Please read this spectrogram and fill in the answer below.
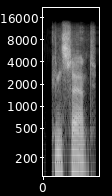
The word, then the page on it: consent: American English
